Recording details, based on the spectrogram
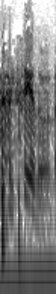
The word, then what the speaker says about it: Freixedo: Is that how you pronounce it? We all said Freixedo. – Well, Freixedo, actually. – Oh, Freixedo. Freixedo, because he's from Spain. – Well, he's from Galicia.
